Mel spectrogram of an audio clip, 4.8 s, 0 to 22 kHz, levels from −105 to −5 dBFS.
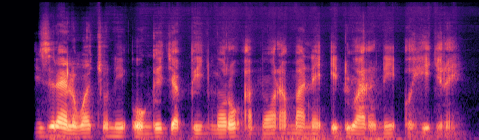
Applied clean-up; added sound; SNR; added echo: neural mask model DeepFilterNet 3.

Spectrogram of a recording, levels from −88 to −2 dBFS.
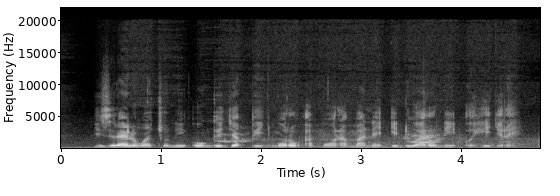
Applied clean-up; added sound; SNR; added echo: none; Car; 13 dB; none.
